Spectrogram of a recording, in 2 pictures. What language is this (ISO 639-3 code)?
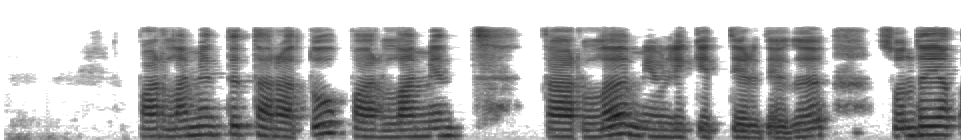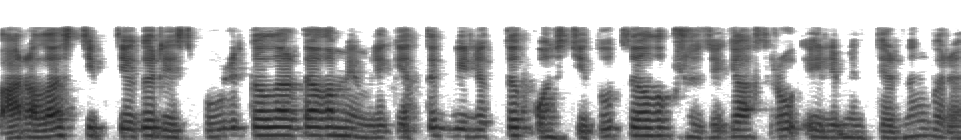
kaz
